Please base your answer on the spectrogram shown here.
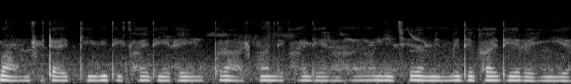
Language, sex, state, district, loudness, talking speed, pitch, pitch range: Hindi, female, Bihar, Purnia, -19 LUFS, 220 wpm, 185 Hz, 180-190 Hz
